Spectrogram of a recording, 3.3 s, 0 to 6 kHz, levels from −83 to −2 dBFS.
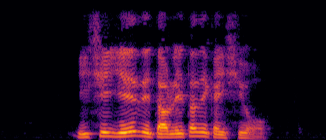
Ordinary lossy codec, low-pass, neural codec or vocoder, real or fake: Opus, 64 kbps; 5.4 kHz; none; real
